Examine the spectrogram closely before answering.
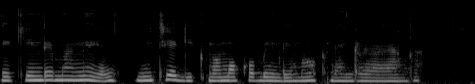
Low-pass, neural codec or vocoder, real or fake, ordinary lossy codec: none; codec, 44.1 kHz, 3.4 kbps, Pupu-Codec; fake; none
